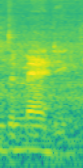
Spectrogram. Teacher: the vowel sound, the strong one is the A, but it's closed off by two consonants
